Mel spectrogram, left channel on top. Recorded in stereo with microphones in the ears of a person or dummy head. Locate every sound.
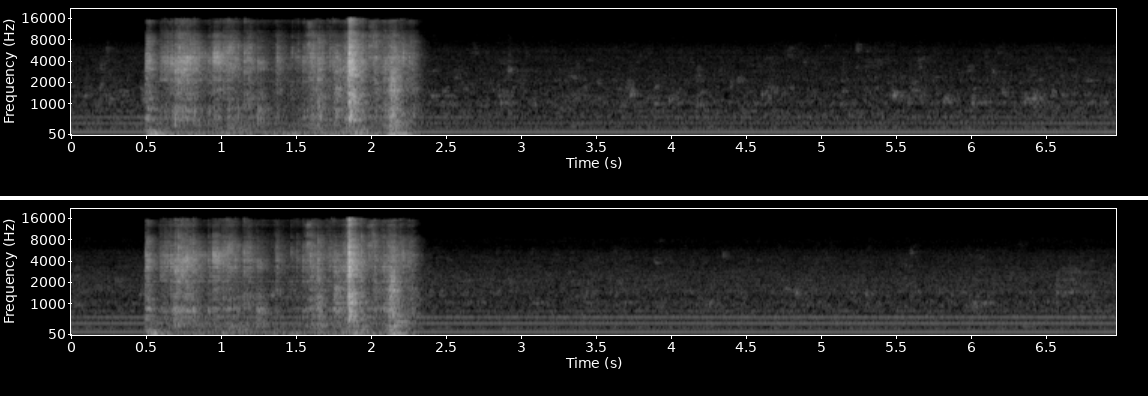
0.5 s sawing: 30° right (ahead or behind), 1.3 m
